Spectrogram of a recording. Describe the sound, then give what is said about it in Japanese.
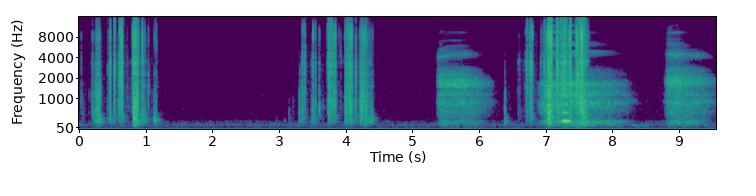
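Ear pick scratching inside an ear: three clusters of crisp, rapid scratchy strokes, separated by silence, with soft breathy exhales drifting in between the later bursts. “はい、それでは耳かきの方を失礼しますね。”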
